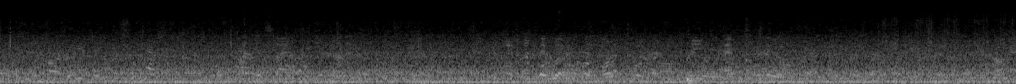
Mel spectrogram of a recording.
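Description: Several people murmur in the background outdoors.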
